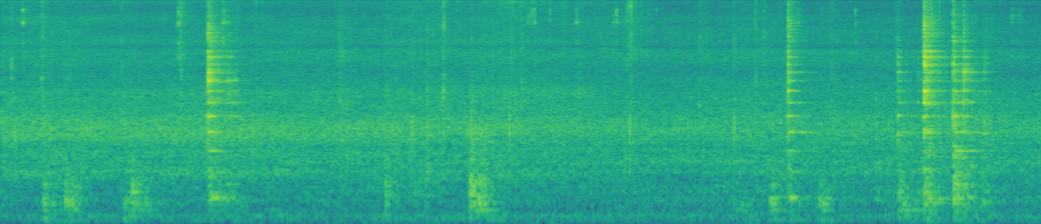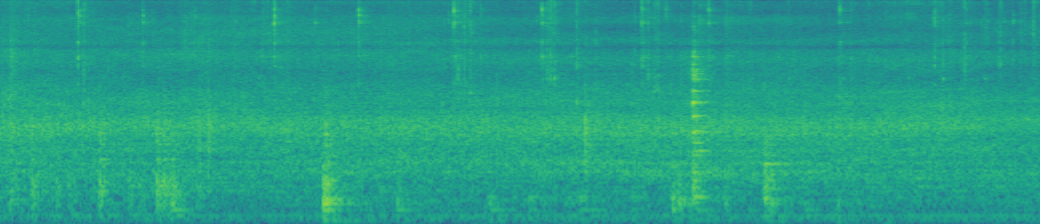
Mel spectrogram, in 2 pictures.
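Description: Spinach and tomato sizzling in oil in a steel pan, a steady hiss, with scattered knocks and clinks as the pan and leaves are handled; the loudest clatter comes about seven seconds in.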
